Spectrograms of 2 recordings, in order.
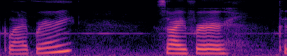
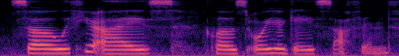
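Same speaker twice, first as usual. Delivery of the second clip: slow, spacious meditation prompt; unhurried guide voice with long pauses; guided meditation. Real, not acted. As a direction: ease them into imagining, pausing between phrases. Guides listeners to imagine.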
